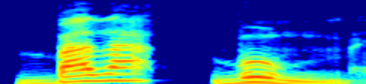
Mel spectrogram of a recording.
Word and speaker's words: Bada Boom: Baba, perdón, lo he dicho mal, ¿eh? Bada Boom es como se llama esta canción.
